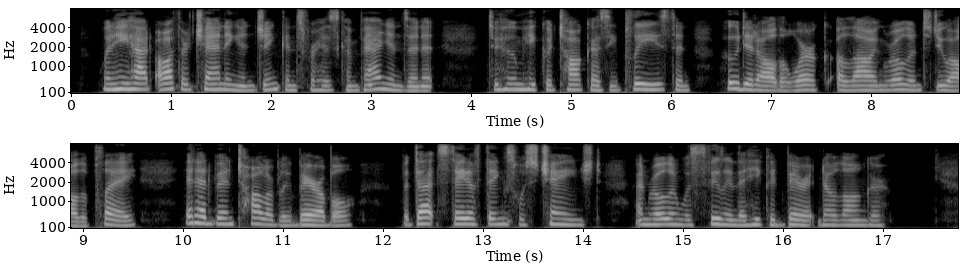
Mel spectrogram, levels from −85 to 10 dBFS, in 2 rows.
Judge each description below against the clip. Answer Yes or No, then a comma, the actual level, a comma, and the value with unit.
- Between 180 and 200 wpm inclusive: Yes, average, 190 wpm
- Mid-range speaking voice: Yes, medium, 175 Hz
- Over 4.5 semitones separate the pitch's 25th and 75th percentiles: No, average, 2.9 semitones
